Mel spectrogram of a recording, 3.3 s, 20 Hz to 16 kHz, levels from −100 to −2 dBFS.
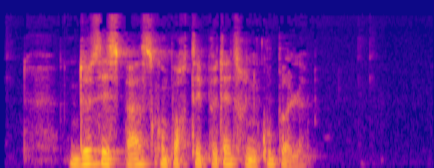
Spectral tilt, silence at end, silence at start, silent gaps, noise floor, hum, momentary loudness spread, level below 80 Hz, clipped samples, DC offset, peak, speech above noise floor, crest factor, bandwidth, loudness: -5 dB/octave; 0.95 s; 0.5 s; none; -71 dBFS; none; 13 LU; -58 dBFS; under 0.1%; under 0.1%; -4 dBFS; 49 dB; 20 dB; 11.5 kHz; -22 LUFS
